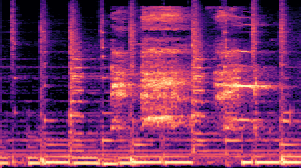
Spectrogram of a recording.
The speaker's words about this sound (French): Et hier, les députés ont adopté une proposition de loi pour protéger les agriculteurs des plaintes pour nuisances olfactives ou sonores déposées par des citadins venus s'installer à la campagne. Les coqs pourront continuer à chanter.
